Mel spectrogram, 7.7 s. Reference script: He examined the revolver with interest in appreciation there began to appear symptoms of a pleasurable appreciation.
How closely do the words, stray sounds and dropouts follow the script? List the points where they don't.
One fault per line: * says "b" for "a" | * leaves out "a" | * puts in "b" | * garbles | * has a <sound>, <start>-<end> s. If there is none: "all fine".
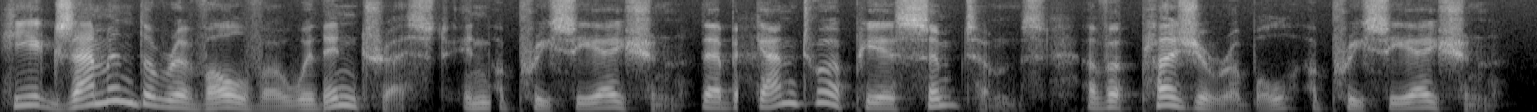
* has a dropout, 3.7-3.8 s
